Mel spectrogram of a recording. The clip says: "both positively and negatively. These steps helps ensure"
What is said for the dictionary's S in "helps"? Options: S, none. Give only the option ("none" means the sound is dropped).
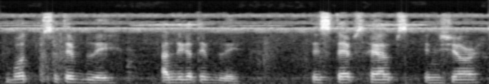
S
